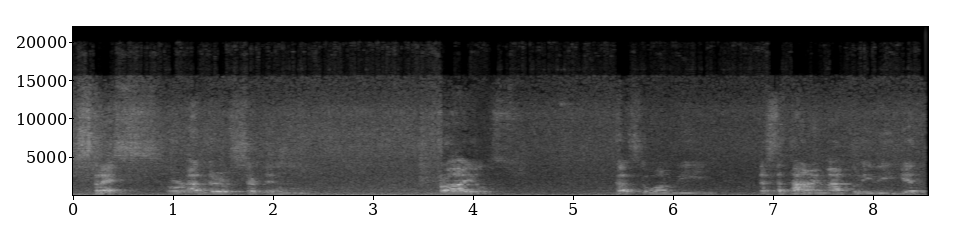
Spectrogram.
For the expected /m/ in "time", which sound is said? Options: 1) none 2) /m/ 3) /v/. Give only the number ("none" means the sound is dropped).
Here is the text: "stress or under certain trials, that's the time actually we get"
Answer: 2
